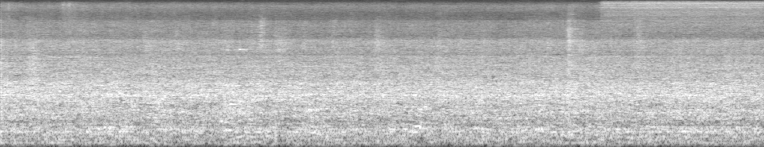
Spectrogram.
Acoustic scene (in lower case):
subway station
